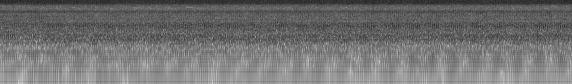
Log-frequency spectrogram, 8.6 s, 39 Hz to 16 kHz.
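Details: Used Stanley 8000 W all-weather generator, sat four years, running after a starting-fluid start, choke off; loud, constant drone at fixed governed speed with no surging or hunting, normal running.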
